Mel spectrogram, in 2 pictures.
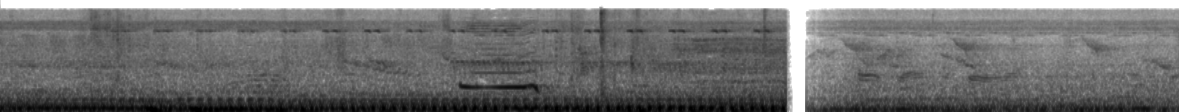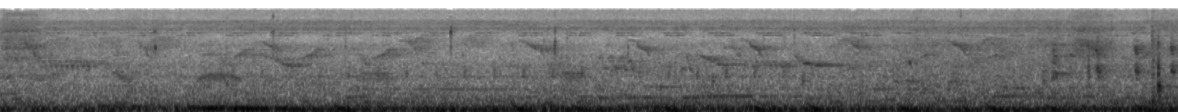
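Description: Birds chirping in the background: many short, quick calls. A low steady rumble in the first few seconds cuts off abruptly about four seconds in.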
